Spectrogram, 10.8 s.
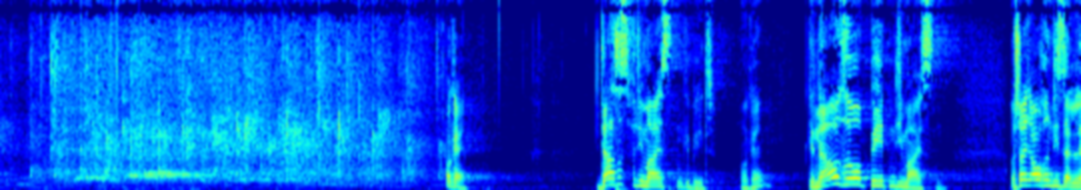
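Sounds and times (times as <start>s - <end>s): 
audience applause: 0.0s - 4.5s
speech: 4.5s - 4.8s, 6.0s - 10.8s.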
